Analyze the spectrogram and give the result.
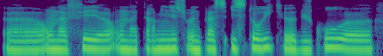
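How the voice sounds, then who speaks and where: Speaking fairly quickly in a lowish, flat voice with vocal fry, this woman is a handball pro from France in her thirties. She recounts her career for a podcast with lots of hesitations and fillers, yet warmly enthusiastic, in a dry, clean studio recording.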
